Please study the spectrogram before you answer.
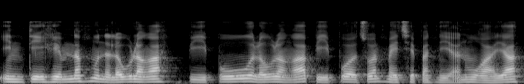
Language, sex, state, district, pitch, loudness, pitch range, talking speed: Mizo, male, Mizoram, Aizawl, 120 Hz, -19 LUFS, 110-125 Hz, 195 wpm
